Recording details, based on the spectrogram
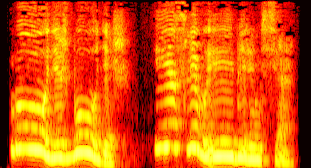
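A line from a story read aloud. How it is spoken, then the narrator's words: Sighing. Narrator (Russian): вздохнул волк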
